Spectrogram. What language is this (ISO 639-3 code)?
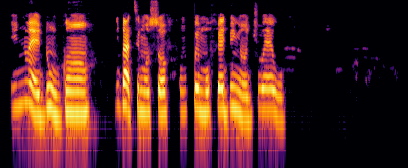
yor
